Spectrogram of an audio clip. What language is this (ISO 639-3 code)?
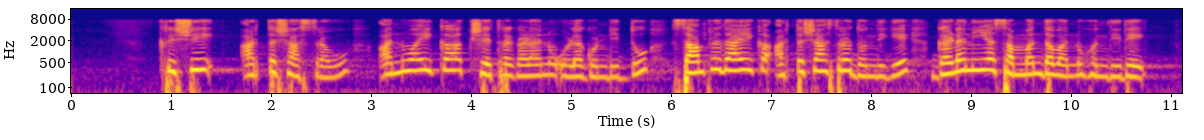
kan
